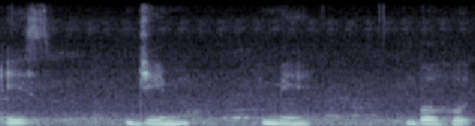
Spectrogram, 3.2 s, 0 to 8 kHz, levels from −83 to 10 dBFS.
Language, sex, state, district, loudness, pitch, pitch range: Hindi, female, Haryana, Rohtak, -16 LUFS, 220 Hz, 205-225 Hz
